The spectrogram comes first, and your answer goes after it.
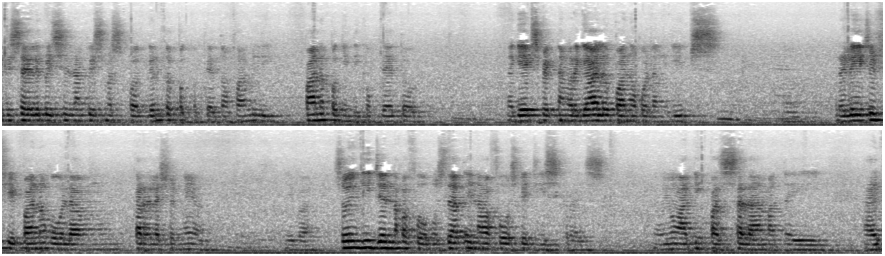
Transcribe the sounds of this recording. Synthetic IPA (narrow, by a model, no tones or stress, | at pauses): ɐɡɪsɛlɛbɾet̪sɪlanɐŋkismɐspɐɡɐnt̪o̞pɐɡ̚komplɛːt̪oɐŋfaːmɪli | paːno̞pɐɡ̚hɪnd̪ikomplɛːt̪o̞ | nɐɡɛʔɛkspɛk̚t̪nɐŋɾɛɡaːlo̞paːnokolɐŋɡips | no | ɾɪlejʃonʃɪpːaːnokolɐŋ | kɐɾɛlɐʃjo̞nŋɐjo̞n | d̪ɪbasohɪnd̪iːd͡ʒɐnːɐkɐfo̞ːkʊslɐhat̪ɐjnɐkɐfoːkʊskɐjd͡ʒiːskɾajs | nojʊŋʔaːt̪ɪŋpɐsɐsɐlaːmɐt̪ɐj | ʔa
